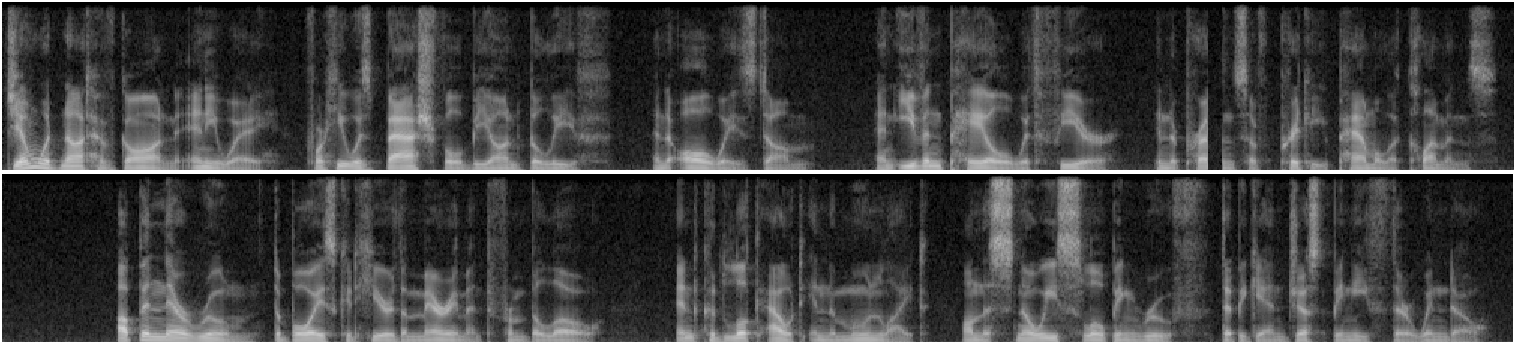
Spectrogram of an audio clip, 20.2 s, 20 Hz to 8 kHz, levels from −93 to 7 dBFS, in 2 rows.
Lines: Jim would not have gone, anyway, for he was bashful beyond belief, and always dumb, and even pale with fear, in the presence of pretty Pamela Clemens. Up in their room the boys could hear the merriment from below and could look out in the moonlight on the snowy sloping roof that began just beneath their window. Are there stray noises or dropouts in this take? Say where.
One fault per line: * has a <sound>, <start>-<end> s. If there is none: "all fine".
* has a dropout, 8.0-8.1 s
